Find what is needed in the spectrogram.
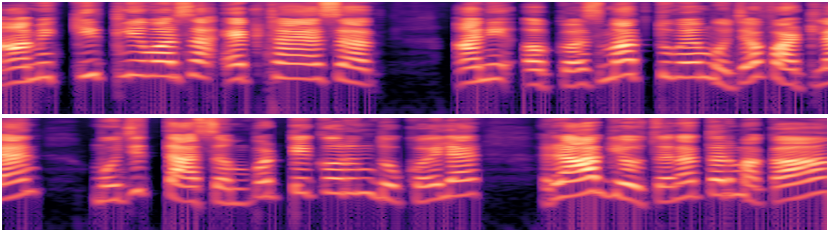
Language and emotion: Goan Konkani, angry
